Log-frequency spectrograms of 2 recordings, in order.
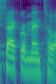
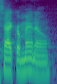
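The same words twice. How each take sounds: First: The middle consonant is a clear T sound. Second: The middle consonant sounds like a D. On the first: "supposed to say Sacramento. We don't say. I don't say Sacramento" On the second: "I say Sacramento with the D"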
